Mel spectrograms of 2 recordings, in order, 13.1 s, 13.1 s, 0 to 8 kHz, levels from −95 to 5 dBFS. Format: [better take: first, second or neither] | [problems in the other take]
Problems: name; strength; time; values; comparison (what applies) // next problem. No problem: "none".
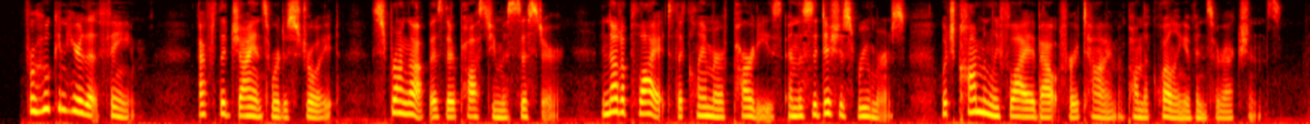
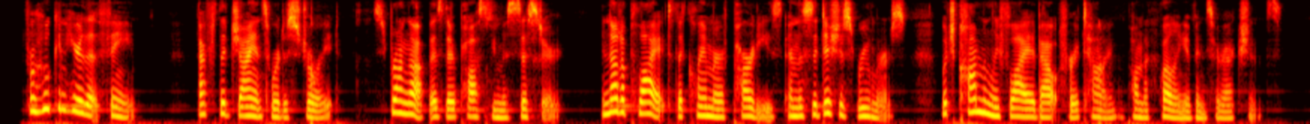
first | noise reduction (neural mask model DeepFilterNet 3)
